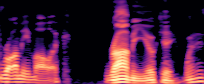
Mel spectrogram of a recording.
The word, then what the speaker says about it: Rami Malek: Rami Malek. Rami. Okay, why did I say Remy?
